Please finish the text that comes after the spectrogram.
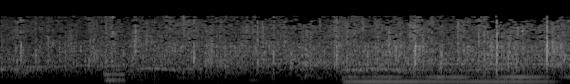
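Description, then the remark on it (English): A crowd in Accra claps steadily throughout, a dense crackling patter of many hands at moderate volume, with a sustained low hum or tone entering about halfway through beneath the applause. “Those who are not clapping, I know I am wasting my time on you.”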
